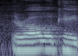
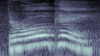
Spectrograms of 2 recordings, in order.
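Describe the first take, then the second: First: Said in the usual way. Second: Higher and louder, stress on "all"; relieved, "They're all okay" with "all" lifted high; emphatic relief. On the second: Real, not acted.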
